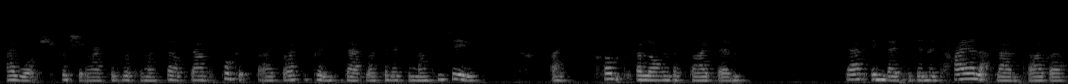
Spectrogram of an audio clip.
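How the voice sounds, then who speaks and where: A woman narrating an audiobook in the first person with steady storytelling. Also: mid-range voice. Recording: echoey tinny phone-like sound.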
